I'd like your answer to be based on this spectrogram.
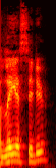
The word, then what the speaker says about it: Léa Seydoux: But the reason he's a fucking weirdo, especially, is with uh, say her name one more time. Uh, Léa Seydoux. Leia Léa Seydoux.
